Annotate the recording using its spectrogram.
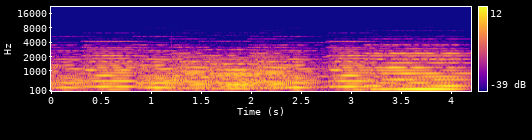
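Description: Sampled church organ (VSCO 2 Community Edition 'Organ' patch) playing a series of sustained chords that change every second or so, ending on a held low chord; a full, churchy sound.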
